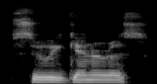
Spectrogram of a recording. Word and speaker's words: sui generis: Beatty as Bulworth is, how do I pronounce that? Sui generis.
